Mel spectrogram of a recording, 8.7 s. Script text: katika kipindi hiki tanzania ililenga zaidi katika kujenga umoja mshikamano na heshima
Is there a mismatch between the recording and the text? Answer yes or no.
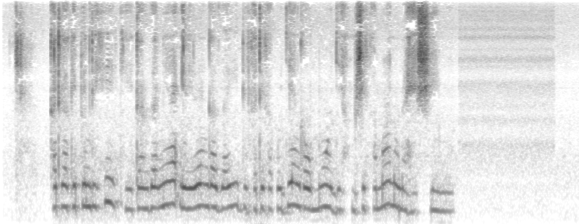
no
